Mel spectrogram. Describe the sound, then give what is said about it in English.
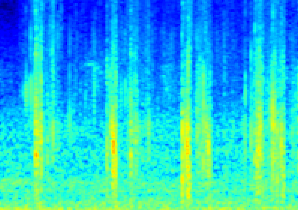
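Footsteps walk up a brick driveway toward a yellow house with a brown garage: a few slow, evenly spaced steps, each a soft scuffing thud, steady and fairly quiet with no talk. “We walked up the brick driveway to the yellow house with brown garage.”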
